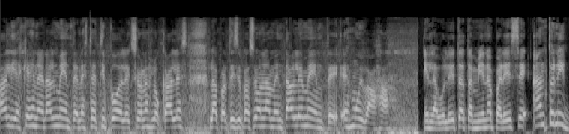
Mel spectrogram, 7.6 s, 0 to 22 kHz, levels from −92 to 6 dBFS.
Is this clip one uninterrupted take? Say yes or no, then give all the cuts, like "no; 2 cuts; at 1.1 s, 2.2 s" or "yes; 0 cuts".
yes; 0 cuts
